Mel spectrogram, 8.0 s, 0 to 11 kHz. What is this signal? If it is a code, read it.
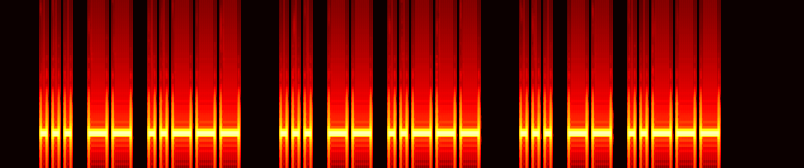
Morse code, heard as a keyed tone, about 20 wpm, 700 Hz. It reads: SM2 SM2 SM2
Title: Callsign Prefixes for Top 25 DXCC - Repeated 3x - 20wpm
